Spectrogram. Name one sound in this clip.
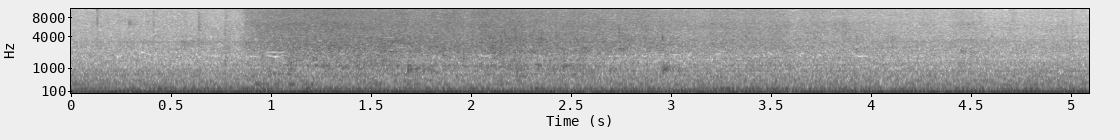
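Batter pours and sizzles into a hot pan.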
